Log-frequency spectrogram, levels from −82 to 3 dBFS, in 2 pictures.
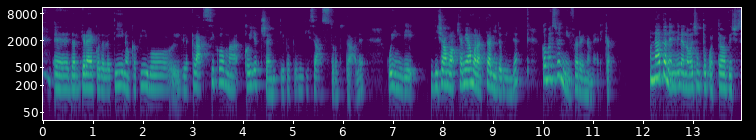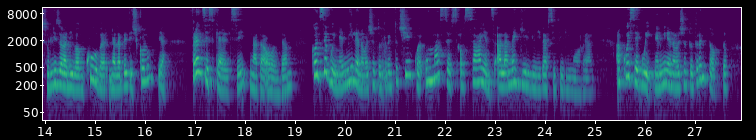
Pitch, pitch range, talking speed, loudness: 185 Hz, 165-225 Hz, 120 wpm, -32 LUFS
